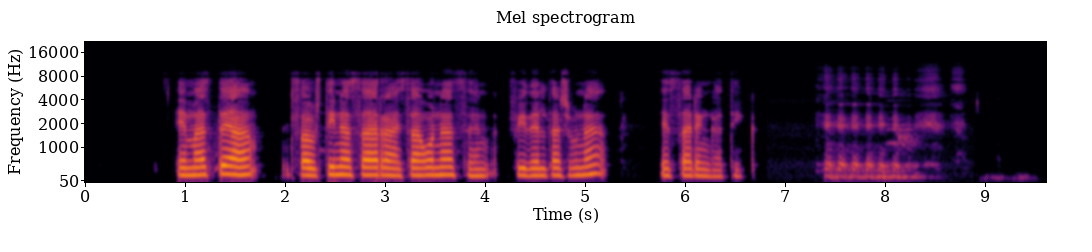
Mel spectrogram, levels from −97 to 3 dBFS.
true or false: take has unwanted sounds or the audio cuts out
true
